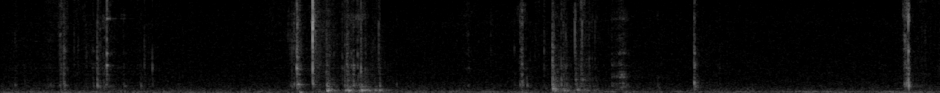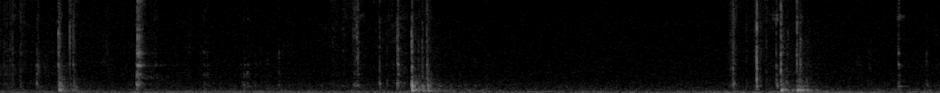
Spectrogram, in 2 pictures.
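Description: A metal utility knife blade shaves and scrapes thin slices off a solid, faceted pink heart-shaped soap held in the hands. Quiet, crisp, bright clicks and short scraping strokes come in scattered bursts, with a few longer rasping shaves, over a faint steady low hum.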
